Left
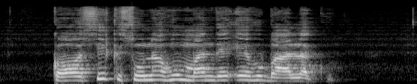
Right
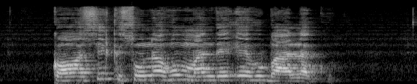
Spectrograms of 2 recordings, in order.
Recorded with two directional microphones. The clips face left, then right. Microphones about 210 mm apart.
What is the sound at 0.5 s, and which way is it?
Speech, 55° left (ahead or behind).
